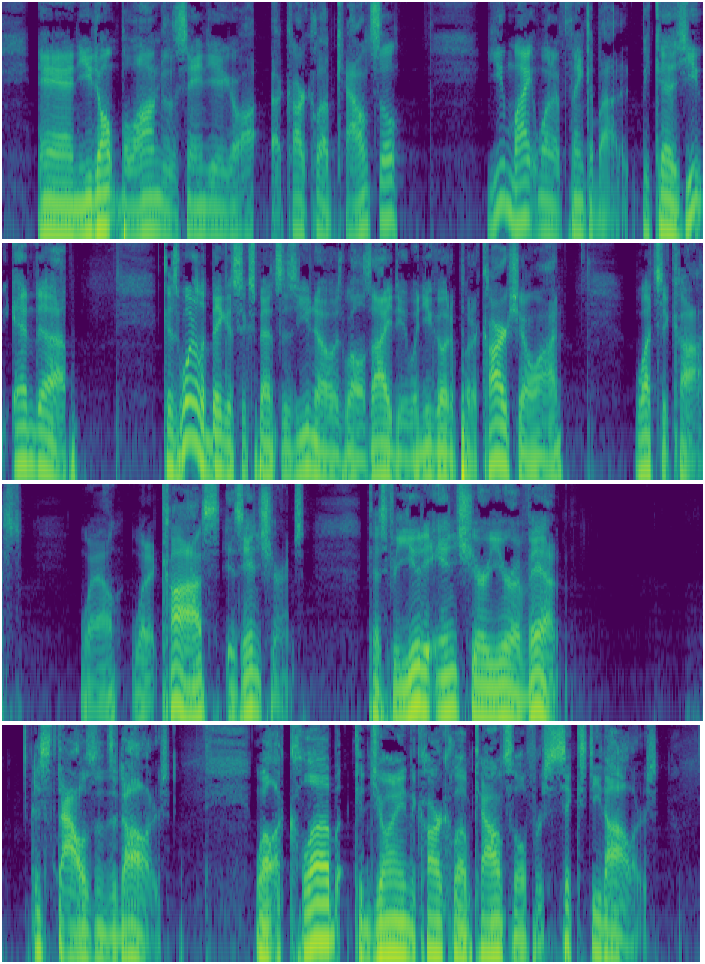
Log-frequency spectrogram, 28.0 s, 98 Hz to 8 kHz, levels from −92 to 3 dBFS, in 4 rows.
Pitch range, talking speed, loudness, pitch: 90-110 Hz, 160 wpm, -19 LUFS, 95 Hz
